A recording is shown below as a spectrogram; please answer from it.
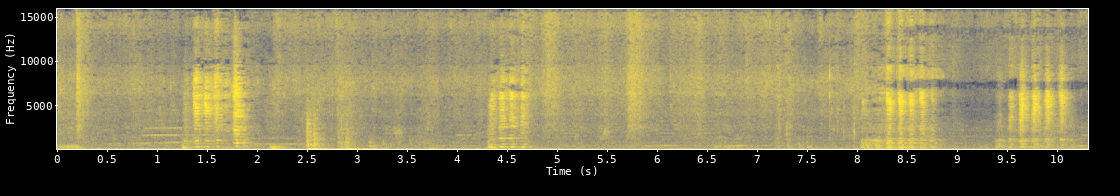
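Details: Baby goats on a goat farm bleat in short, wavering, nasal cries, several calling in turn.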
